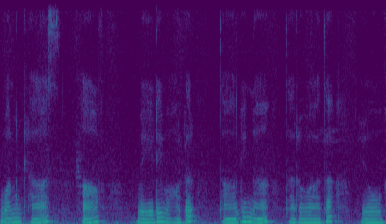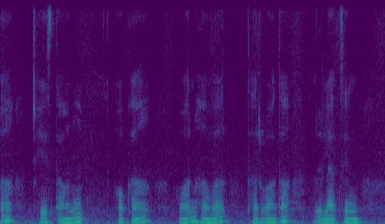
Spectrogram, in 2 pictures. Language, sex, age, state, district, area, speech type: Telugu, female, 30-45, Telangana, Peddapalli, rural, spontaneous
